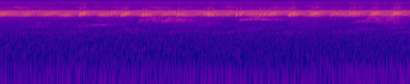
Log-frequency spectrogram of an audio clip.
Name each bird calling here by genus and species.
Pachysylvia hypoxantha, Legatus leucophaius, Myiarchus tuberculifer, Turdus hauxwelli, Cymbilaimus lineatus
